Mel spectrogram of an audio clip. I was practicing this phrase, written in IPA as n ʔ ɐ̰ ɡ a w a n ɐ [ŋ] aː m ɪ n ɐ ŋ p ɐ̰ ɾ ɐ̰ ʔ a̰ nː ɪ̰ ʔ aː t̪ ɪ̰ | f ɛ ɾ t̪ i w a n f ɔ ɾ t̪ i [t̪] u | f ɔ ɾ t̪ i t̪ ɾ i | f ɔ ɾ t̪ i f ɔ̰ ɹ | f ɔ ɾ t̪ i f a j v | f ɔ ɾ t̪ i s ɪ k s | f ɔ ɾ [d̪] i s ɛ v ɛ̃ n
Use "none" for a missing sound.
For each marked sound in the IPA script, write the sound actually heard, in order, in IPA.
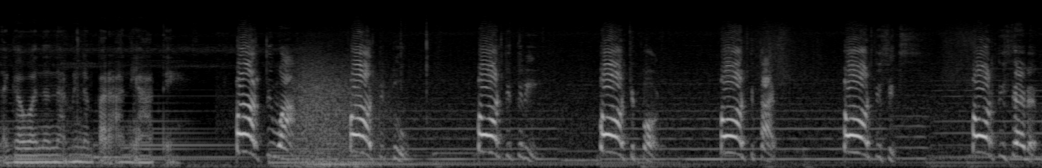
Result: n, t̪, t̪

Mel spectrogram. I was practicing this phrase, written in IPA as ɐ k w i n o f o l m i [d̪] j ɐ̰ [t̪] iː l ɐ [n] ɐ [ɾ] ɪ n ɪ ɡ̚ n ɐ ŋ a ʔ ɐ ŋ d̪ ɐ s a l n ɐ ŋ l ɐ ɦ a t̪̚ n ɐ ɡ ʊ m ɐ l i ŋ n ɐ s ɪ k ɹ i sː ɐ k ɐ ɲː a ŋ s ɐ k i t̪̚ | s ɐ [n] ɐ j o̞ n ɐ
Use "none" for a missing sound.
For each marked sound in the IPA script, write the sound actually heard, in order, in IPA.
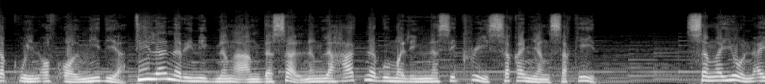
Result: d̪, t̪, n, ɾ, ŋ

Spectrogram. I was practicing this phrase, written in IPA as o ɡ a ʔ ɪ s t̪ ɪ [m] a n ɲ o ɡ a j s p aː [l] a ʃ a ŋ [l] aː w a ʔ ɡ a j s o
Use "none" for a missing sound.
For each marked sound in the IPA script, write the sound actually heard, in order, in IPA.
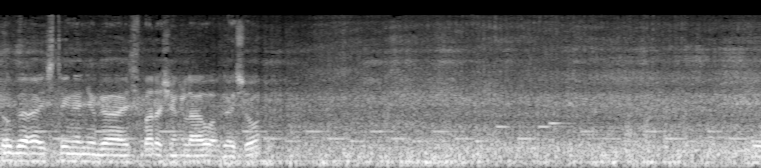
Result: ŋ, ɾ, l

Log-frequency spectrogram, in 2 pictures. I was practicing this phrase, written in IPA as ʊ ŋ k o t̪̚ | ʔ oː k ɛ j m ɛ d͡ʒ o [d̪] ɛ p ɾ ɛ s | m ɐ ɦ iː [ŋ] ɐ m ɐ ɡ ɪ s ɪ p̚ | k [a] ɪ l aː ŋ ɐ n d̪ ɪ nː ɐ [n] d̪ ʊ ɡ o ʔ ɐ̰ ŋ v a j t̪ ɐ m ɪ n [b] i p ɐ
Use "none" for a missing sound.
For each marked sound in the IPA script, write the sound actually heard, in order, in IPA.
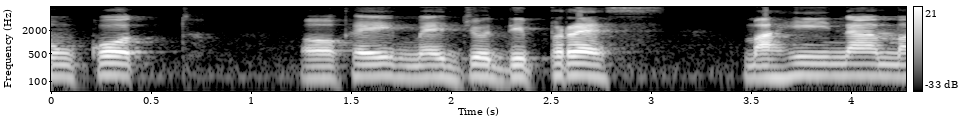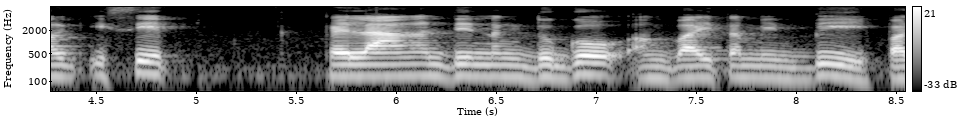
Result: d̪, n, ɐ, ŋ, b

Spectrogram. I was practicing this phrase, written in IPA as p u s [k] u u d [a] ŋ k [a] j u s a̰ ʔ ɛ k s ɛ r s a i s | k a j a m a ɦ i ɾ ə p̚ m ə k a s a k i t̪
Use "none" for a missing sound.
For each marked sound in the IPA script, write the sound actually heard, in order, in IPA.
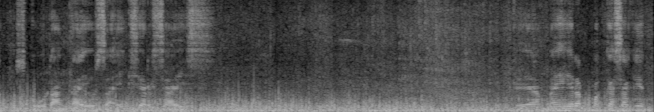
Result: k, a, a

